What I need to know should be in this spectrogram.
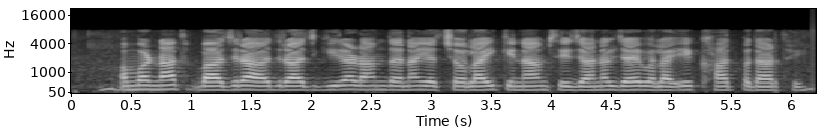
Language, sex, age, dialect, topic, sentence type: Magahi, male, 18-24, Western, agriculture, statement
